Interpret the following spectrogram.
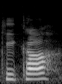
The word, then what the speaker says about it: kika: And then for K we have kika, which means snake. K is very much like English K.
